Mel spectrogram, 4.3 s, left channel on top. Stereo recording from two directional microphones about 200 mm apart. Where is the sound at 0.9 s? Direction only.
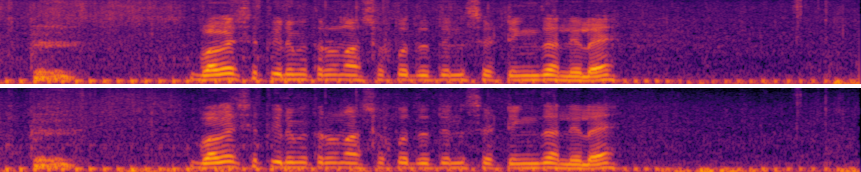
30° left (ahead or behind).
